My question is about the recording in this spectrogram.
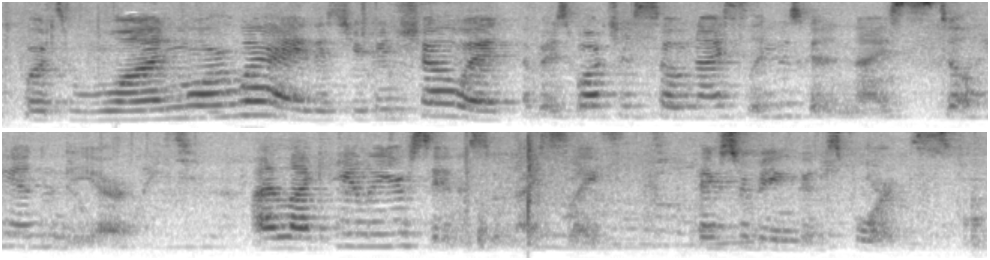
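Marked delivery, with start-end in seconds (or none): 3.8-5.6 whispering. Real, not acted. Teacher whispers to quiet class. 6.9-9.8 whispering. Real, not acted. Teacher praise whispered to class.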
